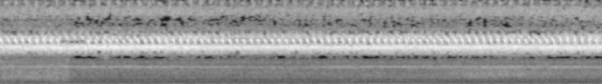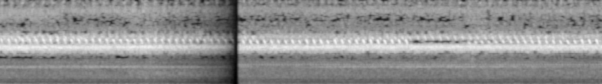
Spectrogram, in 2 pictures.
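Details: High, fast-pulsing insect trills form a constant chorus that cuts out abruptly to near silence at about ten seconds, then resumes just as before, over a low background hum.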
